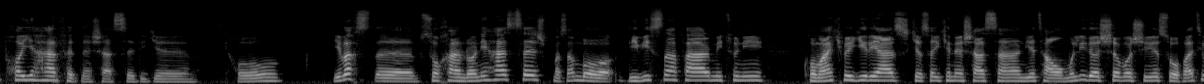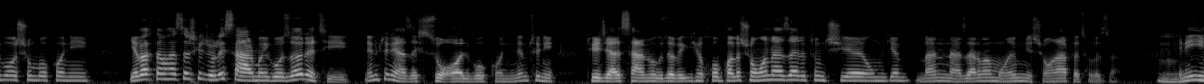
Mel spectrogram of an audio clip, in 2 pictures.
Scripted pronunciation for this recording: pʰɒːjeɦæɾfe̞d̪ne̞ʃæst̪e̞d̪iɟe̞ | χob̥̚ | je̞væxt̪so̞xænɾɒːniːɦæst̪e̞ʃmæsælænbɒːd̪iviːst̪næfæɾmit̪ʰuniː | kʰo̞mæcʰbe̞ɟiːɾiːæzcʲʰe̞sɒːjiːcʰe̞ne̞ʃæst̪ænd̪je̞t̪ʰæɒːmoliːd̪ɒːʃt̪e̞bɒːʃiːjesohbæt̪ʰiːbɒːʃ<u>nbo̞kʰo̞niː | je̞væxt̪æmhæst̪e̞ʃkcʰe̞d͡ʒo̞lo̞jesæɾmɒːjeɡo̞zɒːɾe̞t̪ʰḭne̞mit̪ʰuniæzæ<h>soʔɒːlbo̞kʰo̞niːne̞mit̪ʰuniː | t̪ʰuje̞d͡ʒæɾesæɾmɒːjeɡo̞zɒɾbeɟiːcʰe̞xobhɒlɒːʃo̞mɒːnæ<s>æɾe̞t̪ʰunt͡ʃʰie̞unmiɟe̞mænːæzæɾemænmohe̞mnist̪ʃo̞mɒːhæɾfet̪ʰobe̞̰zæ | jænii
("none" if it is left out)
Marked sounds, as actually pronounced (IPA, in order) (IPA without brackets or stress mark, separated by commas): u, ʃ, z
